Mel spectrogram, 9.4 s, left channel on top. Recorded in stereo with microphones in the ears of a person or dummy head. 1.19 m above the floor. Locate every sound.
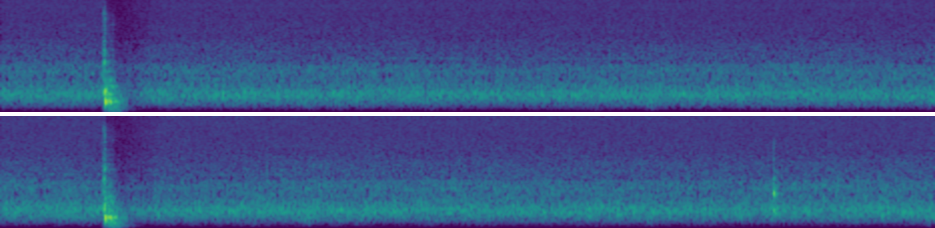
1.0 s knocking: 5° left (ahead or behind), 0.6 m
